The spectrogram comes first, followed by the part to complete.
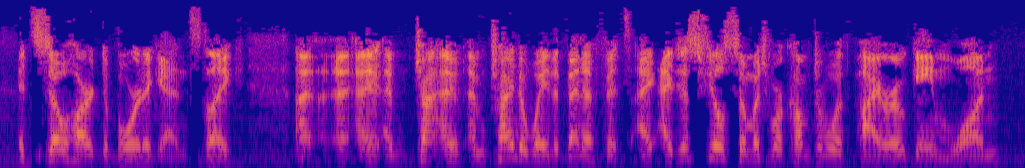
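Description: This man speaks at a moderate pace in a fairly high pitch, with vocal fry and very wide pitch swings. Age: 20s. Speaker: podcast co-host. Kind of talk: casual chat.

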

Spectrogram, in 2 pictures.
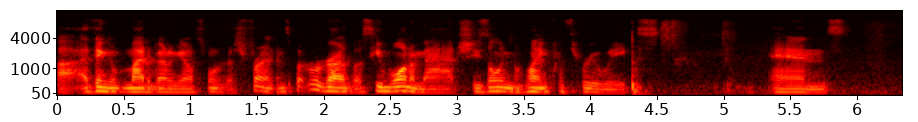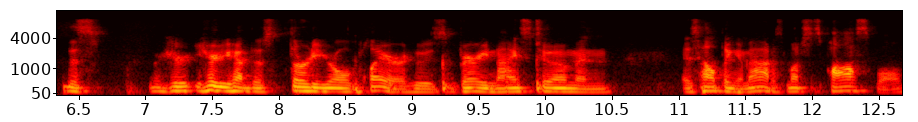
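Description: Speaking with an American accent, a man uses an ordinary speaking voice pitched fairly low. He talks at a fairly quick pace, with ordinary pitch variation and big swings in loudness. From Texas. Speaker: former Navy nuclear electrician, podcast co-host. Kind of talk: casual banter, comedic podcast chat.

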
